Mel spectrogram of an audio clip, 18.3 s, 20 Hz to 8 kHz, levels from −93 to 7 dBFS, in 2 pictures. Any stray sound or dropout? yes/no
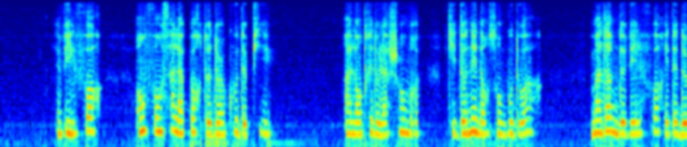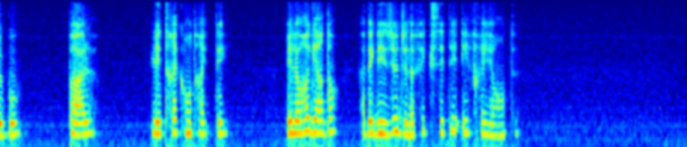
no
